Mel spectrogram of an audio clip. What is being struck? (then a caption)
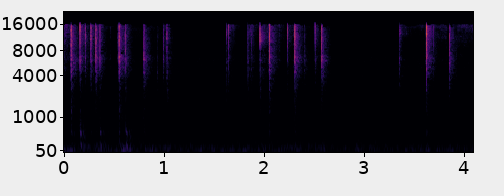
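Glazed ceramic wall tile. Long painted fingernails, one finger wearing a metal ring, tap quickly across old glazed white ceramic subway tiles on a solid wall. About sixteen sharp, bright clicks come in an uneven, rapid rhythm, each dying away almost instantly over a faint low rumble.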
